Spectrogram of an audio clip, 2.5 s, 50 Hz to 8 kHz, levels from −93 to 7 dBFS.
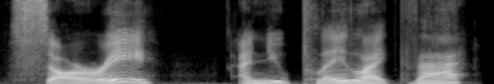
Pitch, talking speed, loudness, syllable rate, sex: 195 Hz, 120 wpm, -17 LUFS, 3.6 syllables/s, female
